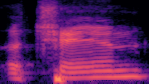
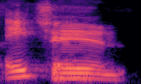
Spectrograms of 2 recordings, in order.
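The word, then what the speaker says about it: Achane: you can't start both a Chan which is what he says he wants to be called a chance I thought it was AJ well I thought so too but then he put the correct pronunciation as a Chan and Raheem moster you're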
